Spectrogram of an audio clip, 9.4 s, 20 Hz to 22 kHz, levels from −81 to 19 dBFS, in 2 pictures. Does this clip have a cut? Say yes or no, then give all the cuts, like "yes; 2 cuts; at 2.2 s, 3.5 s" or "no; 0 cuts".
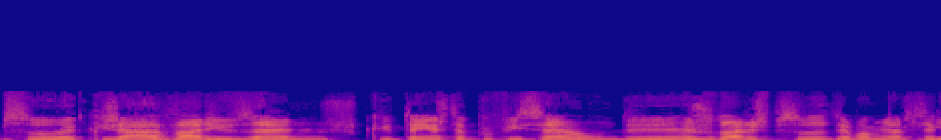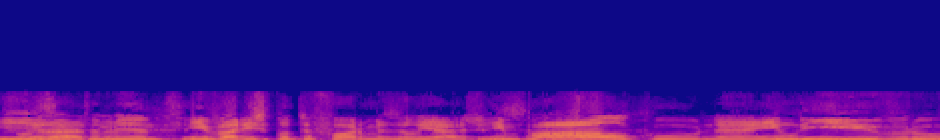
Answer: no; 0 cuts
